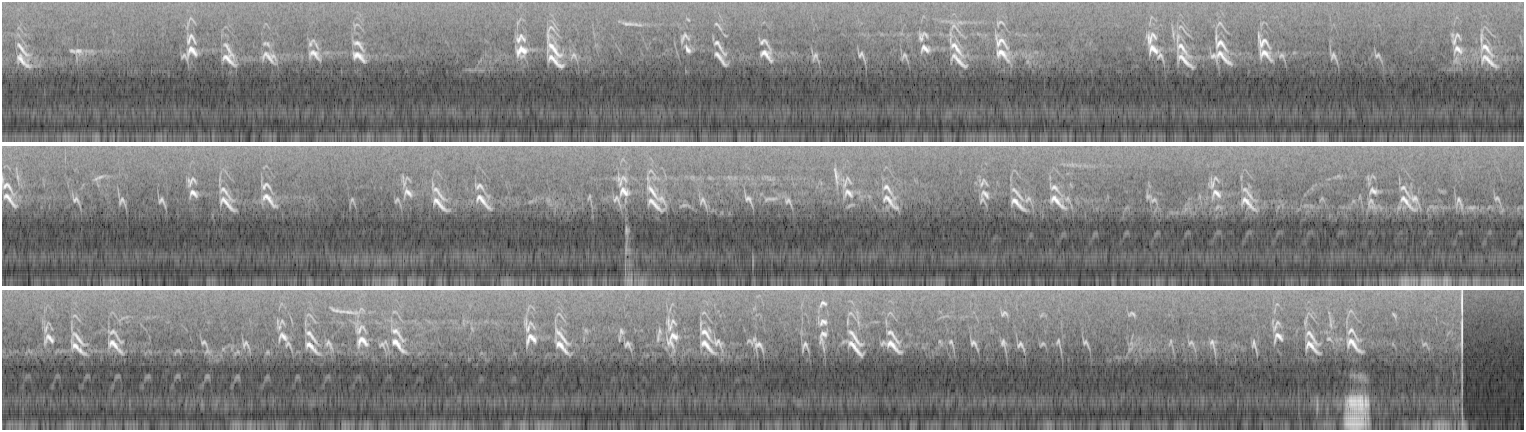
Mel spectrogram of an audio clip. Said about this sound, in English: one of the birds is a juvenile giving bang calls. So we can pick it up here.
